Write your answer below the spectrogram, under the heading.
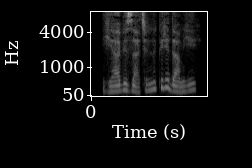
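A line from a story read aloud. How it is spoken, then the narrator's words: Quiet, very serious assurance. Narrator (Russian): тихо и очень серьезно заверила мисс Полли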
